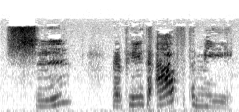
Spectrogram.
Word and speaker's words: 十: This is its syllable, 十.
